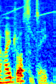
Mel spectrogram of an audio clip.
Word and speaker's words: Hydrosity: I guess just remember it's the viscosity viscosity of the water that makes you struggle with your velocity when running in hydrosity it's true and that's how you remember how to correctly pronounce it it's a he no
